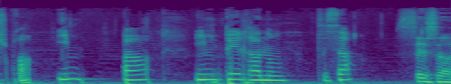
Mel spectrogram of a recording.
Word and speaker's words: Imperanon: que Ch of Botom nozer ou ça se prononce je crois imperanon c'est ça c'est ça imperanon en fait qui est Pact et qu la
